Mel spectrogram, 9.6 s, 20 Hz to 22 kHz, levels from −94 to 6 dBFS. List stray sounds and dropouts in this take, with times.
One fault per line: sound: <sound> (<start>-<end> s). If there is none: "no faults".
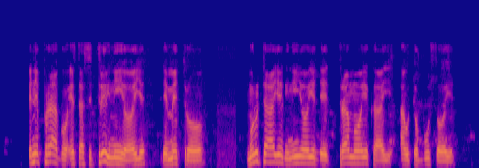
no faults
